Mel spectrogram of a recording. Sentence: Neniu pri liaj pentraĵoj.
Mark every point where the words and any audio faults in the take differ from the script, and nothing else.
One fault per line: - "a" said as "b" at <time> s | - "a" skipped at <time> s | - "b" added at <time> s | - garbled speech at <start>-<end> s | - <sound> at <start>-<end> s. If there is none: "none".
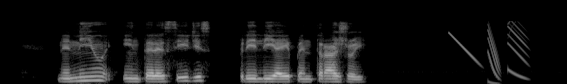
- "interesiĝis" added at 1.3 s
- chirp at 4.5-5.3 s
